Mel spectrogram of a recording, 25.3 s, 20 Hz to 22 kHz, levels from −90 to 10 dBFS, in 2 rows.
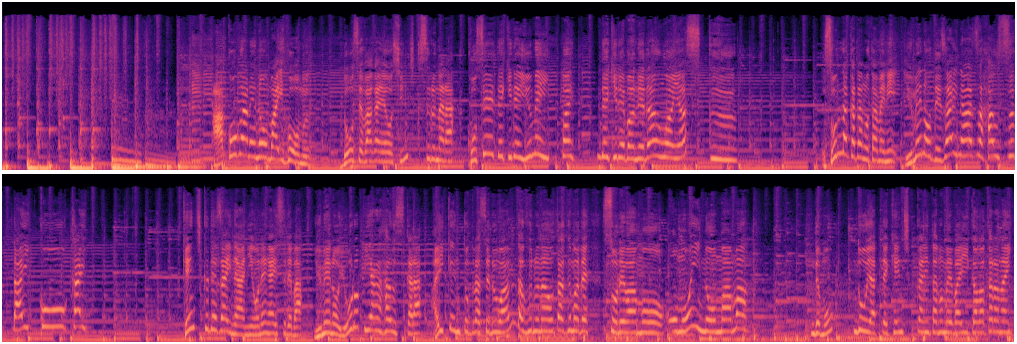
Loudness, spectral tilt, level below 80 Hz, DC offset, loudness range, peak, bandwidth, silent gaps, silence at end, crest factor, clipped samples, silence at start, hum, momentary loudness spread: -16 LUFS; -5.5 dB/octave; -26 dBFS; under 0.1%; 3 LU; 0 dBFS; 16 kHz; none; 0 s; 16 dB; under 0.1%; 0 s; none; 8 LU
